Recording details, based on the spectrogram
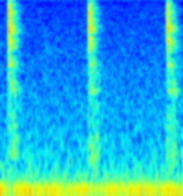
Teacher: you will feel no vibration when you make the T sound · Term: unvoiced consonant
